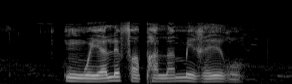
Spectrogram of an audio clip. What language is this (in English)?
Tswana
